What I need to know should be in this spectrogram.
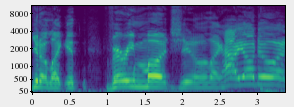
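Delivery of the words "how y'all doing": put-on high Southern Virginia drawl. Imitating a man who sounds exactly like the speaker's dad: Southern Virginia accent. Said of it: "the Southern, that Virginia".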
